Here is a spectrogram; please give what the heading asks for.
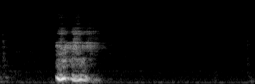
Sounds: Throat clearing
